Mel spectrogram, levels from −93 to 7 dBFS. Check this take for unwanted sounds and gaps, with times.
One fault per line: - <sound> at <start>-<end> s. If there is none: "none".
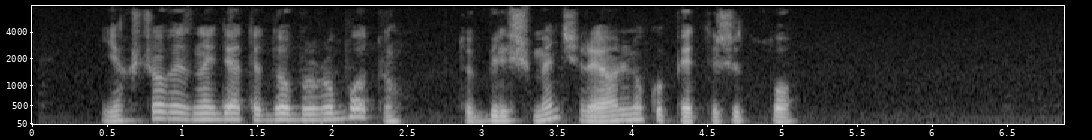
none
